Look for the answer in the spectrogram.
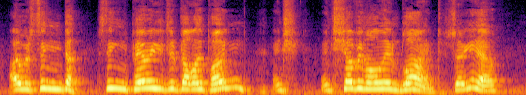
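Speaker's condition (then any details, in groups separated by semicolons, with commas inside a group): Cerebral palsy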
